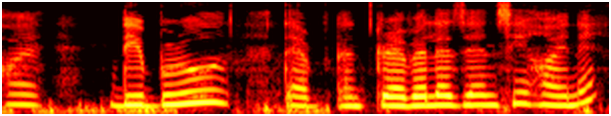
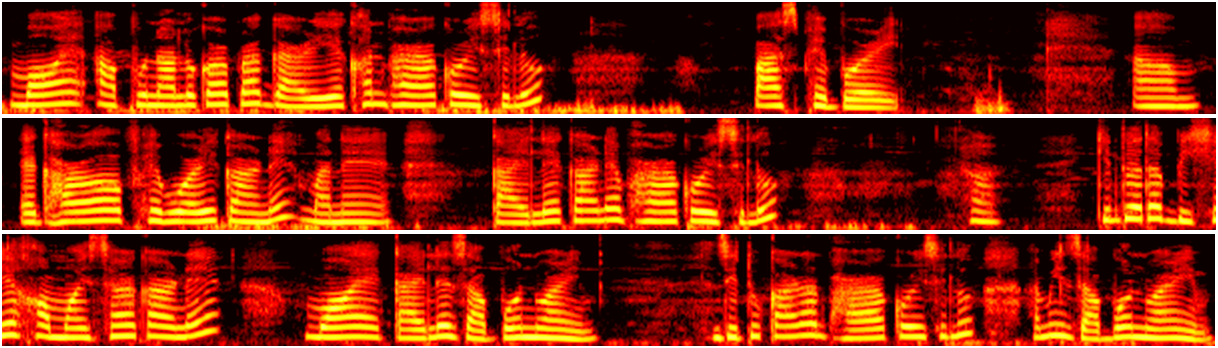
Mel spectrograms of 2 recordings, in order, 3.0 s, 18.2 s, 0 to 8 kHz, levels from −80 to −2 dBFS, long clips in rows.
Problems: none marked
